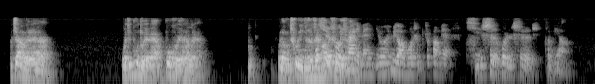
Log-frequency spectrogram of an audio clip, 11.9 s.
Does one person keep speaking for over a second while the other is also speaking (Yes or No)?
Yes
